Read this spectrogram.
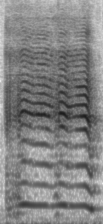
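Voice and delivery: short high yell of frustration; demo scream. Shown as a demonstration. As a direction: let out a quick sharp scream. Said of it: "you'll find me screaming from the rooftops".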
